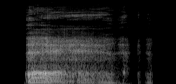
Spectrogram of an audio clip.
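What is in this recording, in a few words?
negative vocalization, Spanish; Engineer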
